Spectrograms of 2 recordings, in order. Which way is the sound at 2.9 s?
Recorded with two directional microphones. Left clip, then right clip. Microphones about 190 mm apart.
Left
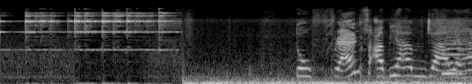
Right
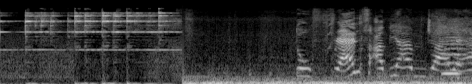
10° left (ahead or behind).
